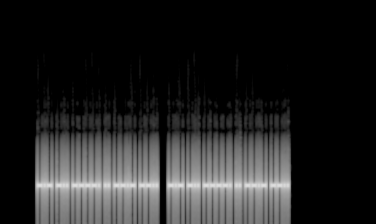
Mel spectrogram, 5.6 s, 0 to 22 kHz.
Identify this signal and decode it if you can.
Morse code, heard as a keyed tone, about 48 wpm, 700 Hz. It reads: KD9IQZ KD9IQZ
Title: USA Call Signs Repeated 2x 50wpm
